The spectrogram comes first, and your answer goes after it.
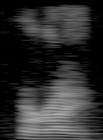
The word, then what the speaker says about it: right: Instead, when I said that final T, my tongue was stopped at the top of my mouth. That's why we call it a stopped T.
